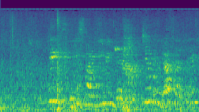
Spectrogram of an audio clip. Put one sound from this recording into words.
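Children talk and call out together.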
